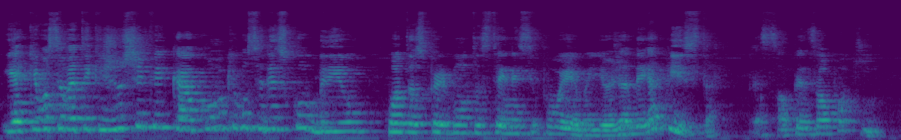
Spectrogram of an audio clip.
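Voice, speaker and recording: A woman's voice: sits high, expressive, a little fast, darkish tone. Patient woman teacher in an echoey room. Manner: patient, explains step by step. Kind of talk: remote lesson for schoolchildren. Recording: echoey room, mic at a distance.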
